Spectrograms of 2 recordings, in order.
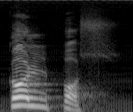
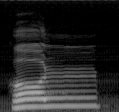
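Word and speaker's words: κόλπος: Colpos. Colpos. Entonces, kappa, omicron, lambda, pi, omicron, sigma. Colpos.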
